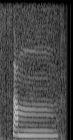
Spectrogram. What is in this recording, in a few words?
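"sam6", Cantonese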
